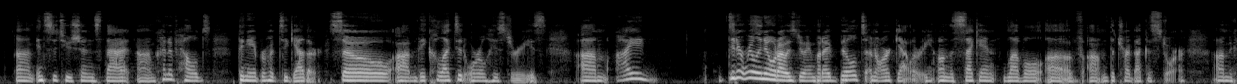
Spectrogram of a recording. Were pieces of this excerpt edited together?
yes; 1 cut; at 3.3 s

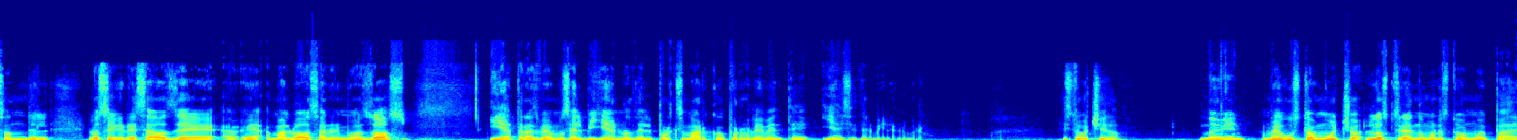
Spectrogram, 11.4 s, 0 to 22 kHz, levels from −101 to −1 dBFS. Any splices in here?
no; 0 cuts

